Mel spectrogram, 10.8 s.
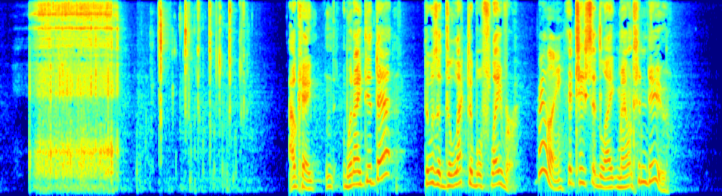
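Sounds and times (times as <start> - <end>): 
slurp of soda: 0.4 - 1.9
crackling pops and clicks: 2.3 - 3.8
speech: 4.4 - 10.1.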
